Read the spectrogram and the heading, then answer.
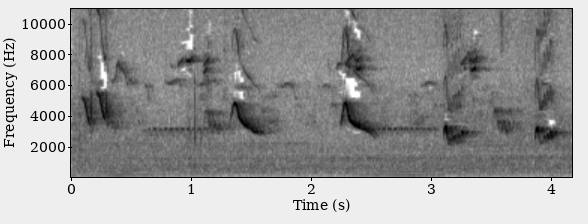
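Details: Northern mockingbird, a male perched high in a mesquite tree in central Arizona, delivering separate high slurred phrases about once a second, each with a different shape, some falling and some short and clipped, against faint background noise.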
